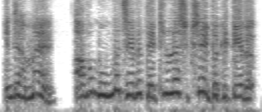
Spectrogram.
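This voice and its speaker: A woman voicing a high, quick caring elder sister. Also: fairly bright tone, slight background noise. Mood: urgent. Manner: soothing yet urgent. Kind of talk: fan-dubbed drama.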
